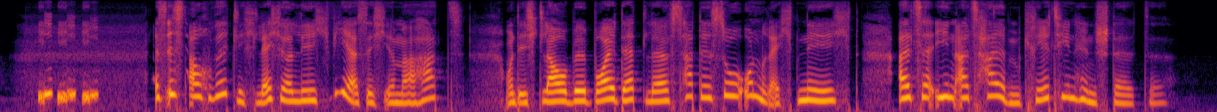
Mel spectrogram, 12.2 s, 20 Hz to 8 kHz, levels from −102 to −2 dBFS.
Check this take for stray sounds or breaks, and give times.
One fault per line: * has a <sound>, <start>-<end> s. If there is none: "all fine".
* has a laugh, 0.4-1.0 s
